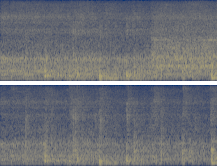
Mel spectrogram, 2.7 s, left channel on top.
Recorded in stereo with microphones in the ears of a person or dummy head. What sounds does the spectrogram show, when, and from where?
0.1 s running footsteps: 30° right (ahead or behind), 6.5 m; by 2.7 s 40° right (ahead or behind), 6.5 m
